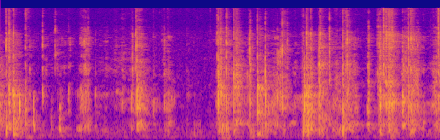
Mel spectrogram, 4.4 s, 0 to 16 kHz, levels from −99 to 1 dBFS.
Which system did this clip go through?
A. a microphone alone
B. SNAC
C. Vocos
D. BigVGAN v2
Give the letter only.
A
